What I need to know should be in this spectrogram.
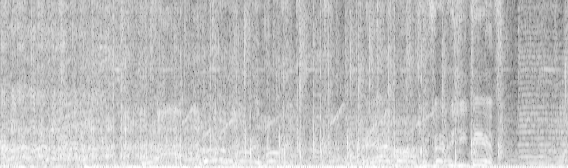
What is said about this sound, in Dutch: Ja, en dit applaus is voor jou.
